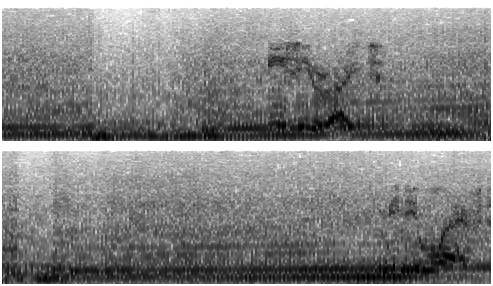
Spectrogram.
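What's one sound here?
A Subaru rally car's flat-four engine revs hard under load.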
